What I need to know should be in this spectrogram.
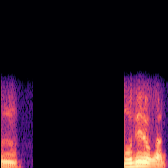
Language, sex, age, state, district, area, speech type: Bengali, male, 60+, West Bengal, Uttar Dinajpur, urban, conversation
